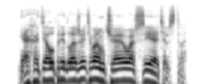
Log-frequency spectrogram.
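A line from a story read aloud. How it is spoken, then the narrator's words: Babbling timidly. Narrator (Russian): пролепетал Захар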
